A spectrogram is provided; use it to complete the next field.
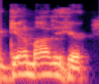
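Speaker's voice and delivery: ordinary delivery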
